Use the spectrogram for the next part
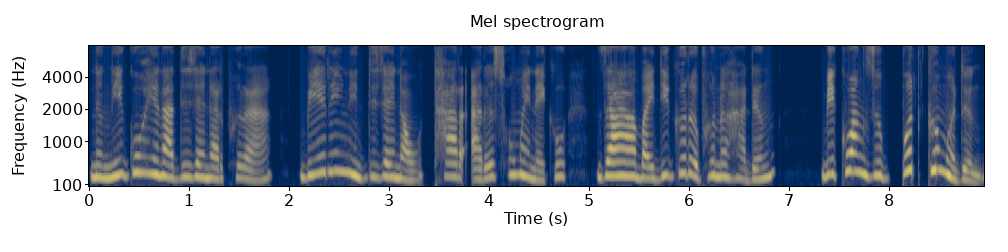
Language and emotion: Bodo, surprised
